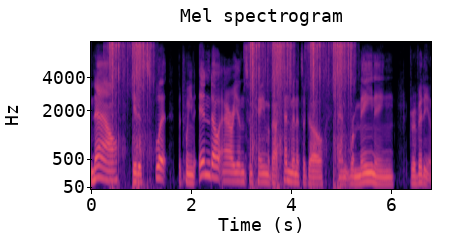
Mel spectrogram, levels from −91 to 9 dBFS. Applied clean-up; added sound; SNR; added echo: none; Coin (dropping); 3 dB; none.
